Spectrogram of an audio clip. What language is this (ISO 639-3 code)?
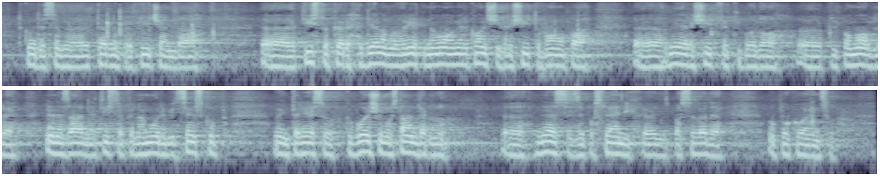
slv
